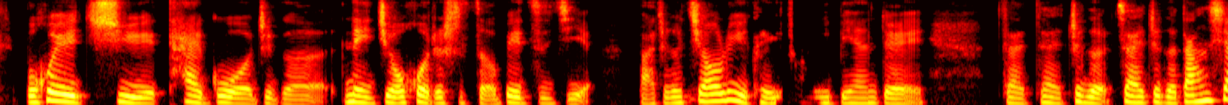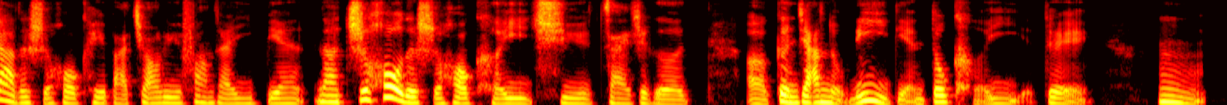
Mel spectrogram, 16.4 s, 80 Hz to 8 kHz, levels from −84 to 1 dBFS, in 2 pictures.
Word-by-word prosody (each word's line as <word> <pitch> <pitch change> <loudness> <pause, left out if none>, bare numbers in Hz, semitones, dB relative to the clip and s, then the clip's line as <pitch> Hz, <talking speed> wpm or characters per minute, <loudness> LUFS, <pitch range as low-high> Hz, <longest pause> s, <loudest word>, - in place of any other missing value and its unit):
不 175 - +3
会 195 -3 +6
去 165 -3 +3
太 185 -4 -2
过 150 -2 0
这 150 +2 -6
个 125 -2 -9
内 180 -3 +2
疚 155 +1 +2
或 170 0 +1
者 155 - -2
是 155 0 -4
责 - - -6
备 165 -3 0
自 145 -1 -10
己， 135 -1 -6 0.3
把 135 0 -9
这 155 - -8
个 165 - -1
焦 200 +4 +2
虑 215 -5 +2
可 165 -1 -6
以 150 - -4
放 170 - -37
一 - - -3
边， 155 0 -6
对。 140 -2 -4 0.5
在 155 -3 -4
在 150 +2 -5
这 175 +6 -2
个 160 - 0
在 170 -4 0
这 180 +2 -2
个 165 -2 -1
当 185 +7 +3
下 230 -2 +3
的 160 - -3
时 140 -3 -3
候 150 +1 -3
可 155 +3 -8
以 155 - -3
把 - - -7
焦 145 +3 -3
虑 155 0 -2
放 165 0 -6
在 145 -4 -6
一 140 +1 -7
边， 145 +1 -6
那 185 -1 +1
之 235 +8 +5
后 300 +4 +9
的 165 -4 +4
时 140 -2 0
候 145 -1 0
可 140 -2 -8
以 140 0 -1
去 140 -1 +1
再 145 -3 -4
这 140 +3 -4
个， 130 -3 -4 0.4
呃， 135 0 -4
更 175 +6 +5
加 175 0 +4
努 170 -2 +3
力 210 +7 +4
一 160 - -1
点 130 - -6
都 185 +5 +3
可 65 - -10
以。 70 +1 -9
对。 - - -3 0.4
嗯。 180 -6 +1
155 Hz, 265 characters per minute, -20 LUFS, 140-175 Hz, 0.5 s, 后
